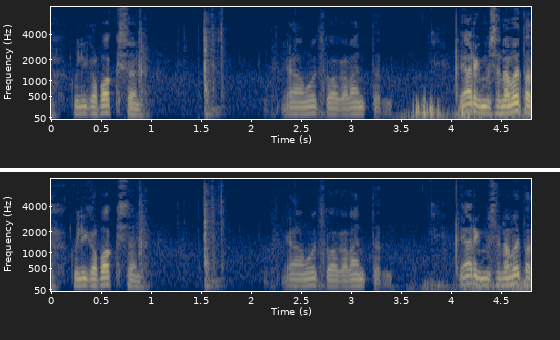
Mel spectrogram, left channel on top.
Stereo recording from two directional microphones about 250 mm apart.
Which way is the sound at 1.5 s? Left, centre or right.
Left.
